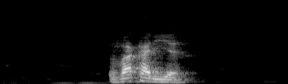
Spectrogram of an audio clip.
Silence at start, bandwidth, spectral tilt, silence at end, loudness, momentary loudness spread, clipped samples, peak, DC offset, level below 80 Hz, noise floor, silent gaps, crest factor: 1.1 s; 4.3 kHz; -9.5 dB/octave; 1.05 s; -17 LUFS; 12 LU; under 0.1%; 0 dBFS; under 0.1%; -64 dBFS; -75 dBFS; none; 20 dB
